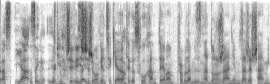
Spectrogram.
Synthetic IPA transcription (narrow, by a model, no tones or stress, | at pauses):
ɾasjazaijaɡbɘt͡ʂɨvʲit͡ɕɛʐɛmuvʲjɔnsjakjat̪ɛɡɔswuxamt̪ɔjamampɾɔblɛmɘznad̪ɔ̃w̃ʐaɲɛmzaʐɛt͡ʂamʲi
